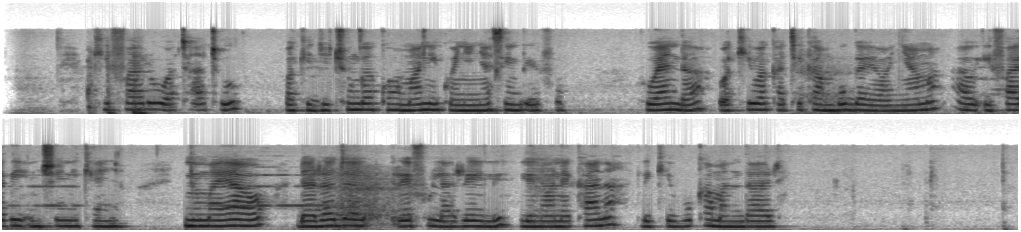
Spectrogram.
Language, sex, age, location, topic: Swahili, female, 25-35, Nairobi, government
